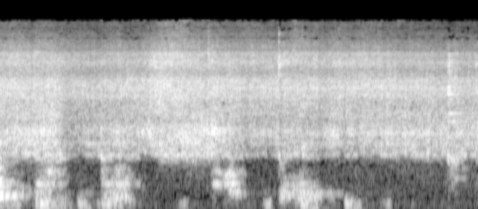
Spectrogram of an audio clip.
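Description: Paneer cubes fry in spice masala with a steady bright hiss, broken by a few muffled stirring knocks underneath; no voices.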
